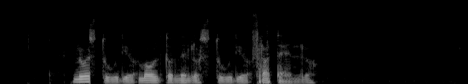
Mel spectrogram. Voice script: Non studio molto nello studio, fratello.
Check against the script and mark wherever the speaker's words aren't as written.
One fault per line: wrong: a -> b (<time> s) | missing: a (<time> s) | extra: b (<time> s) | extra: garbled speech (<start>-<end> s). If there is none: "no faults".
no faults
